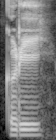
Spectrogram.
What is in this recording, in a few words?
"kwri", Apatani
